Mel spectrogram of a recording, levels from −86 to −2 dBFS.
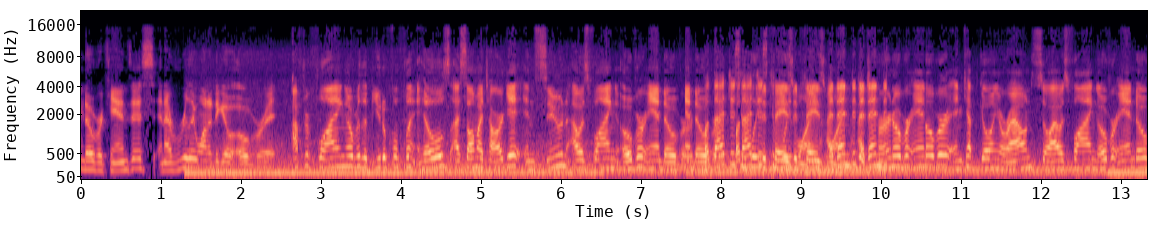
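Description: A doubled audio track runs from 7.55 to 10.06 s: a second, full-band copy of the sound trails the original by roughly 0.4 s at about the same level, with no decay or room colour. It begins and ends abruptly, likely because a slower capture path fed the same signal in again. Damaged data in the compressed stream breaks through at 8.22 s and again at 10.54 s as a brief chirp or blip, where the decoder misreads corrupted frames, loses sync and searches for the next frame header.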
